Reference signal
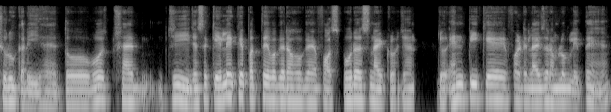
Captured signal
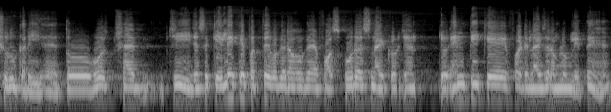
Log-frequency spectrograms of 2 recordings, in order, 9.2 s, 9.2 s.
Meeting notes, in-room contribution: none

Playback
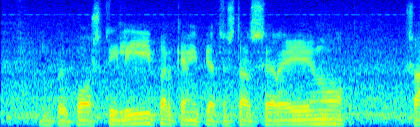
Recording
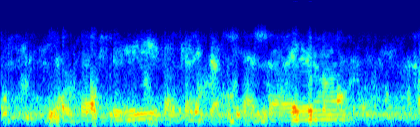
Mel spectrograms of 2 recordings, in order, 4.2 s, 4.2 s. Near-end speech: none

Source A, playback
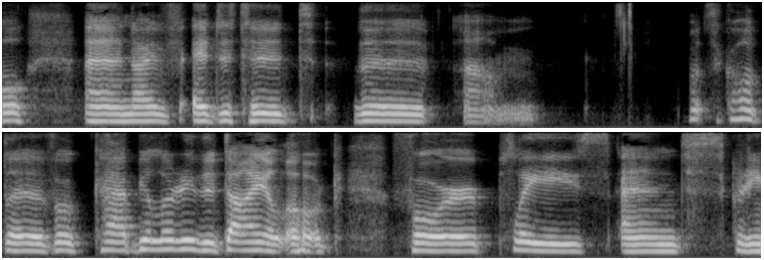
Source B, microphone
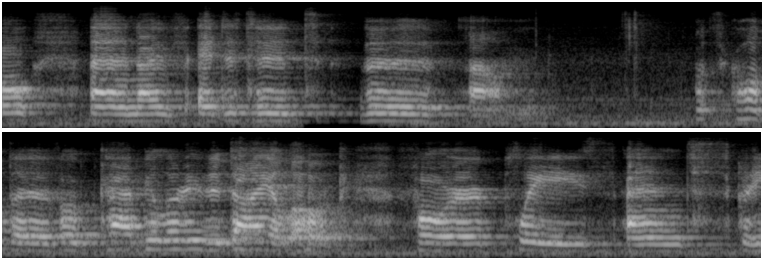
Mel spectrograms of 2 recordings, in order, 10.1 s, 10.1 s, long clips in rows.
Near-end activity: none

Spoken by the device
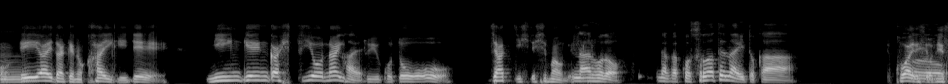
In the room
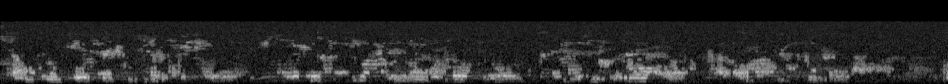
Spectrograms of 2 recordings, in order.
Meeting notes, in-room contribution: none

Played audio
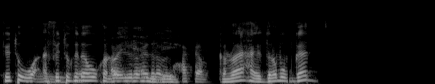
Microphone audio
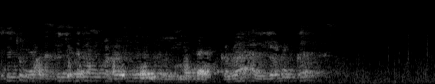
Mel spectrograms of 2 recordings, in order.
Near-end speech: none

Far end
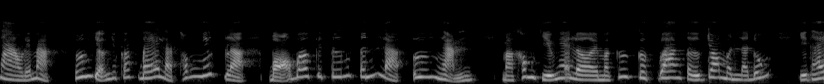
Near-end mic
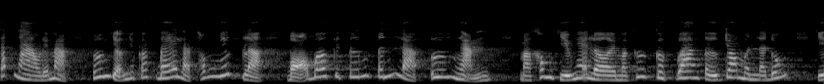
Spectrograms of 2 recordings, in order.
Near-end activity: none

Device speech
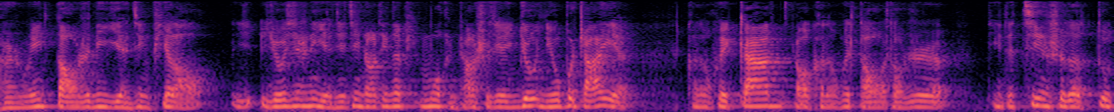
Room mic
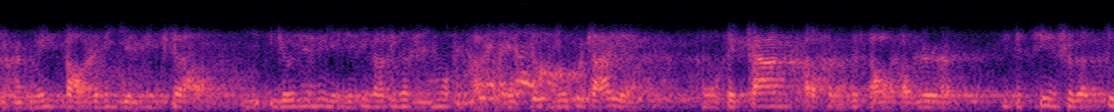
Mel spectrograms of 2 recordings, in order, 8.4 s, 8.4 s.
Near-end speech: present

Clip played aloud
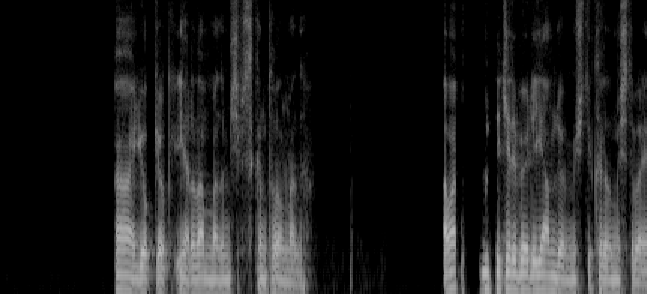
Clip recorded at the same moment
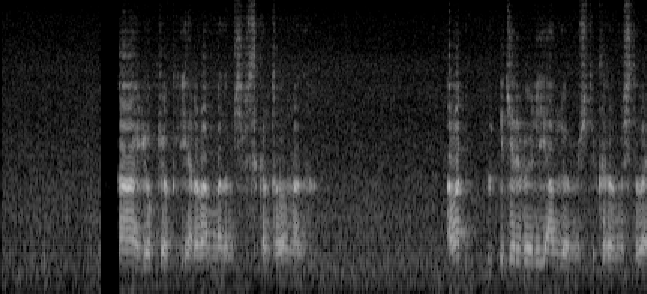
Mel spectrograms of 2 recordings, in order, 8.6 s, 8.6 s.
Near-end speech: none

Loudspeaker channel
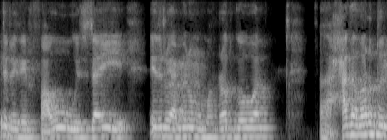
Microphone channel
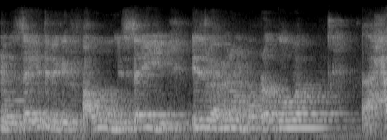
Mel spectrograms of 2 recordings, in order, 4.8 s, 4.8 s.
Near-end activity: none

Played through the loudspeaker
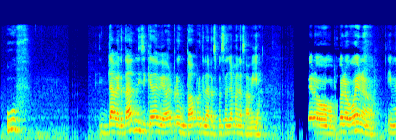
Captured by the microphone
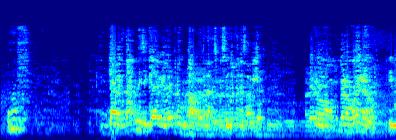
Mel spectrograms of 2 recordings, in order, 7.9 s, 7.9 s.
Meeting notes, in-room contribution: present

